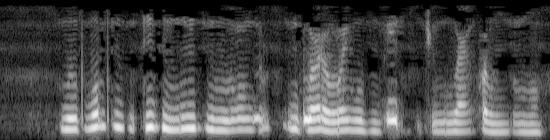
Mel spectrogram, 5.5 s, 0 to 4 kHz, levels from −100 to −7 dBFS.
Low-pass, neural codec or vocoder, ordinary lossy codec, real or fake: 3.6 kHz; autoencoder, 44.1 kHz, a latent of 192 numbers a frame, MeloTTS; MP3, 16 kbps; fake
